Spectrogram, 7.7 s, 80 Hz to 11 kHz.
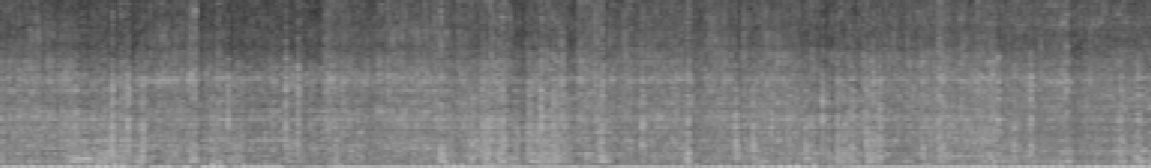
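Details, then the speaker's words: Vento Raider 150 motorcycle: a strong low engine drone with a rough, pulsing mechanical rattle that is faint in first and second and worst in fourth gear. Gearbox damage; the oil filter is to be checked. "en la primera ya no se escucha tanto en la segunda se le quita un poco también Tercera y en la cuarta es donde tiene la falla"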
